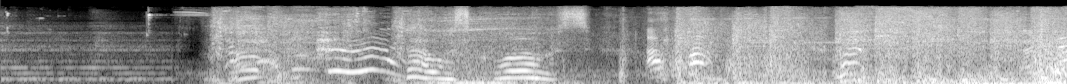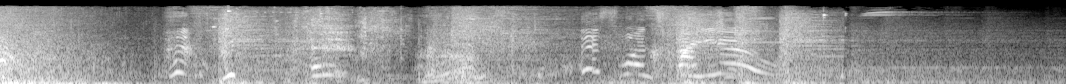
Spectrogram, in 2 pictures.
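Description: Loud blasts and metallic strikes crash in quick bursts, then fade away.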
